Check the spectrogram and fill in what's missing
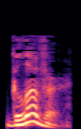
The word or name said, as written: glover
